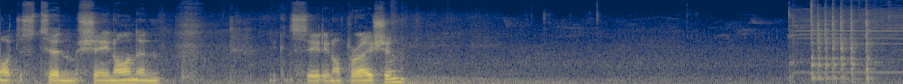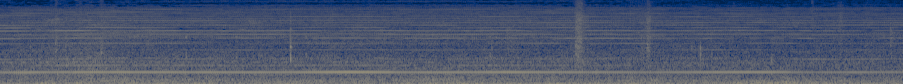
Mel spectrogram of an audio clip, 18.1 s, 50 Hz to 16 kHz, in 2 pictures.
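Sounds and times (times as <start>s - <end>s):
electric motor whine: 7.9s - 18.0s.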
